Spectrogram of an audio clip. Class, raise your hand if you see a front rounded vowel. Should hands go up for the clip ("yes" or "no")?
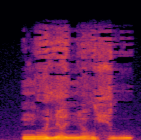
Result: yes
